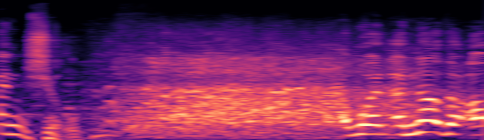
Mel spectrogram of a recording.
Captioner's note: audience laughs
